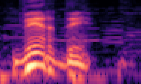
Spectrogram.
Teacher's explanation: el sonido de V, conocido como fricativa labiodental sonora, como en verde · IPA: /v/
